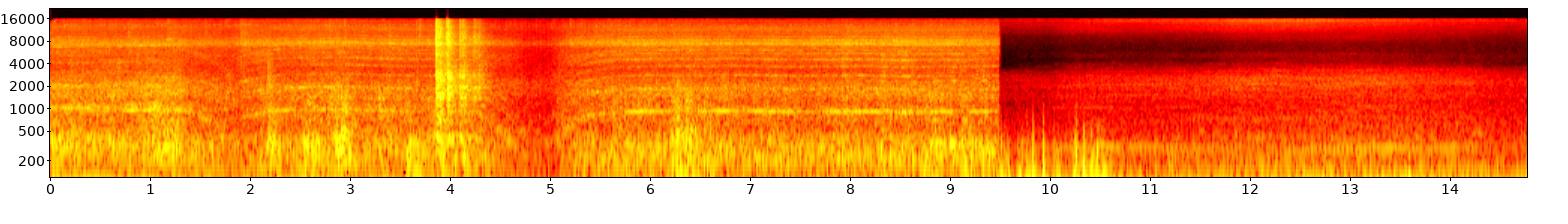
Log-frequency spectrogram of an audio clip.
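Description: Kadett GSI 2.0 engine, fitted with a 4-into-1 header and no air filter, running steadily with a faint wavering whine and a short sharp burst about four seconds in. After about nine and a half seconds the sound changes abruptly to a duller low rumble of road traffic.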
